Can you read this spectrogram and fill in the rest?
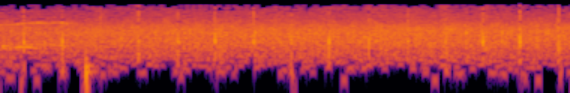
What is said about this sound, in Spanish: Vamos a agradecer a todos la presencia aquí. Vamos a prolongar este aplauso que hemos recibido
